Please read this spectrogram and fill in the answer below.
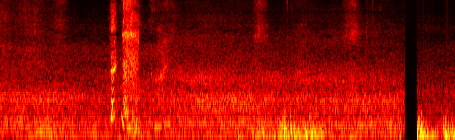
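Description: A single sharp sneeze over steady engine-like background noise.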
